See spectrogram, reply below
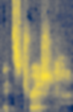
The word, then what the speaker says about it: Trish: Actually, often when I say my name, people, if I say Trish, they say Chris. And if I say Trisha, they say Michelle. So I just did Trish Like Stratus. That's the name. It's Trish.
